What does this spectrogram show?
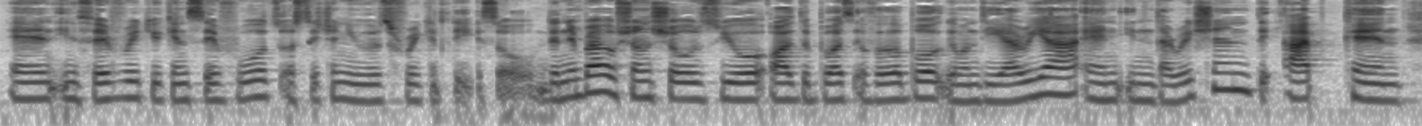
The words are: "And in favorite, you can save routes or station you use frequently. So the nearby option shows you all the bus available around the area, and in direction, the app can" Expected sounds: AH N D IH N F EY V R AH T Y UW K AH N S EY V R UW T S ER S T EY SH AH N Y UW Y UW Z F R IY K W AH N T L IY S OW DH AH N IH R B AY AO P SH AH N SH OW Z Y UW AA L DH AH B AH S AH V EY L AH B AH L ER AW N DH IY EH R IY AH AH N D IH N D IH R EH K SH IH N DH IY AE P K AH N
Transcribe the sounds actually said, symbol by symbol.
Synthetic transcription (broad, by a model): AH N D IH N F EY V R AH T Y UW K AH N S EY V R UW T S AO S T EY SH AH N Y Y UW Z F R IY K W AH N T L IY S OW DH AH N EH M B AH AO SH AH N SH OW Z Y UW AA L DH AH B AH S AH V EY L AH B AH L N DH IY EH R IY AH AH N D IH N D IH R EH K SH IH N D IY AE P K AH N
